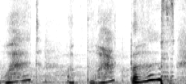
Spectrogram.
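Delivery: hushed, shocked whisper, pitch up on What; whispered disbelief at the woman's question; stunned whisper. Retold or imitated. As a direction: breathe out the disbelief. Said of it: "I'm like".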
